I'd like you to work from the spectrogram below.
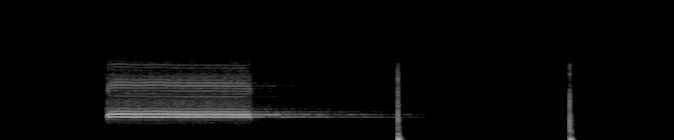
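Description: A referee's whistle in an eFootball match blows once, a single shrill sustained tone that trails off, followed by two brief isolated low thumps.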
